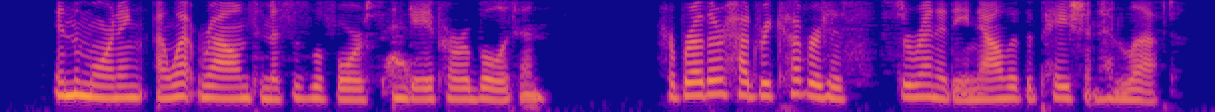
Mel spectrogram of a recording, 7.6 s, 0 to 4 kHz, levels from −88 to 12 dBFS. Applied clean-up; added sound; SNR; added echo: classical method Wiener filter.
